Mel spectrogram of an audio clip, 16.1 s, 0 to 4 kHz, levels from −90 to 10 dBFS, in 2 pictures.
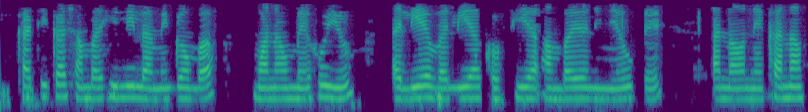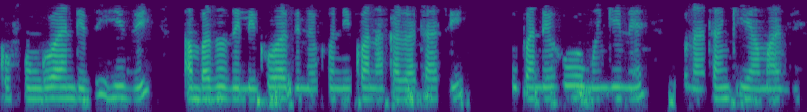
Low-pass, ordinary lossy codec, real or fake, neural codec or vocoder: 3.6 kHz; MP3, 32 kbps; real; none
